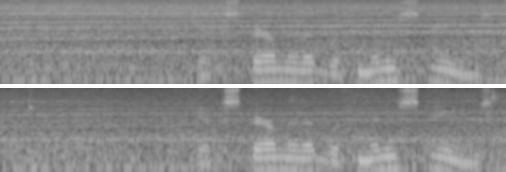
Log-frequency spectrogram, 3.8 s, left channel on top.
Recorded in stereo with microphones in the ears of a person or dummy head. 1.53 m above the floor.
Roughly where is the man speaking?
Centre.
